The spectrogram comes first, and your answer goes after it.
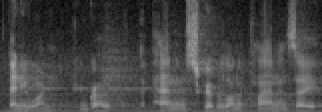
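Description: A young man, an architect, calmly explaining design software in a large bare room. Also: a bass voice, moderate pace. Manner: steady and explanatory, with frequent restarts. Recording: long room reverb with background music.

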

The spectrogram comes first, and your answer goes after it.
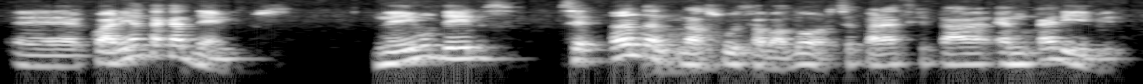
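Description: A Brazilian novelist in middle age joins a casual video call as a guest, speaking fairly quickly at a medium pitch with big pitch swings. His talk wanders, full of restarts and tag questions, and the webcam recording is slightly dull and lo-fi.

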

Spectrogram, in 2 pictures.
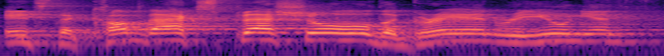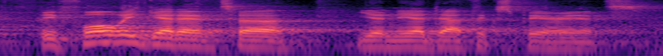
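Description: A man co-hosting a comedy talk show, telling a story in a relaxed, animated way and laughing as he acts out quotes. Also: fairly high pitch, measured pace. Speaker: comedian co-host. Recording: echoey room with faint hum.

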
